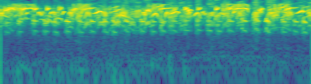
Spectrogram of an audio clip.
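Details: Bird-trapping lure of small birds: a crowded burst of bright chirps and rising whistled notes, dense and unbroken for three seconds.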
